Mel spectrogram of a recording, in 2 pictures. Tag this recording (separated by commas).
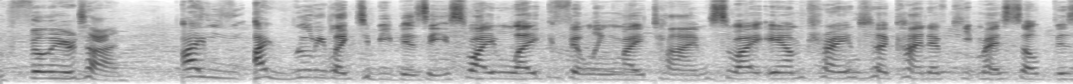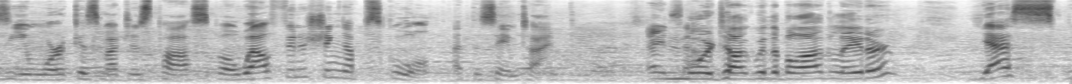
Speech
